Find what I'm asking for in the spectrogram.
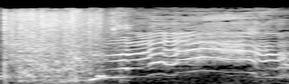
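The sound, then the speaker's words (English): Water thrown at a chimney splashes in a short, sharp wet burst, and a voice immediately cries out in a long, wavering shout. “Right, I've got the water. Well, try and get it inside the chimney this time. Right, here goes then.”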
